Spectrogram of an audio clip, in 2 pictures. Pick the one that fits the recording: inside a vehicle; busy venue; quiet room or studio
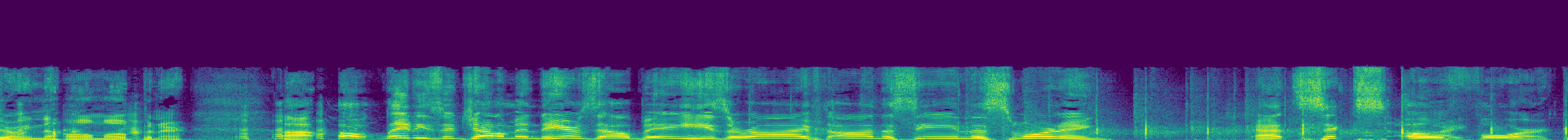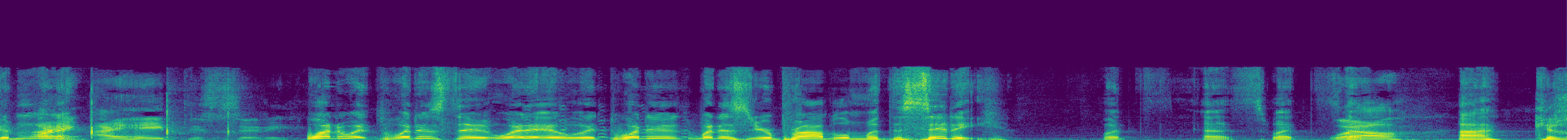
busy venue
